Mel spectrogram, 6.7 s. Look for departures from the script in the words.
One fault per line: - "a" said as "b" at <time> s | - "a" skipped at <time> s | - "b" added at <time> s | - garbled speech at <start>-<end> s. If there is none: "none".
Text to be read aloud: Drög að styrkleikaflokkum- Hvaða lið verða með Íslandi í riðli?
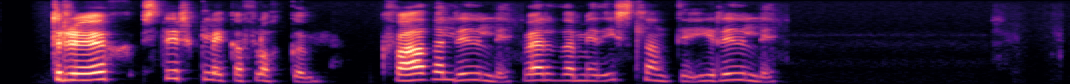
- "að" skipped at 0.8 s
- "lið" said as "riðli" at 2.9 s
